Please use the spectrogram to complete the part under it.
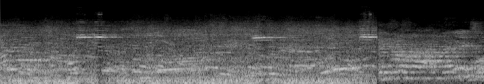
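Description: A crowd of women chatters outdoors.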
